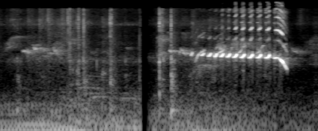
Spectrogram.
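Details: A sooty-headed bulbul, or sirtu, sings to provoke other birds: after a stretch of low rumbling and knocks comes a short faint whistle, then an accelerating buzzy trill that ends in a falling slur.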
